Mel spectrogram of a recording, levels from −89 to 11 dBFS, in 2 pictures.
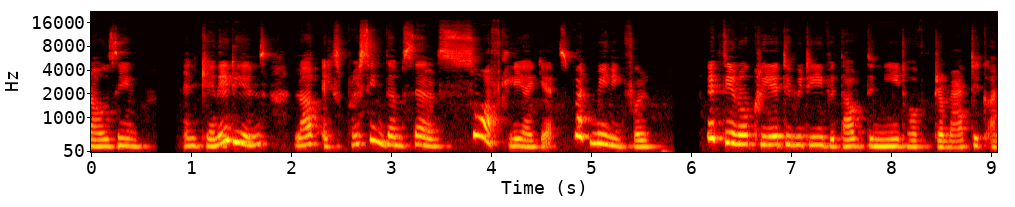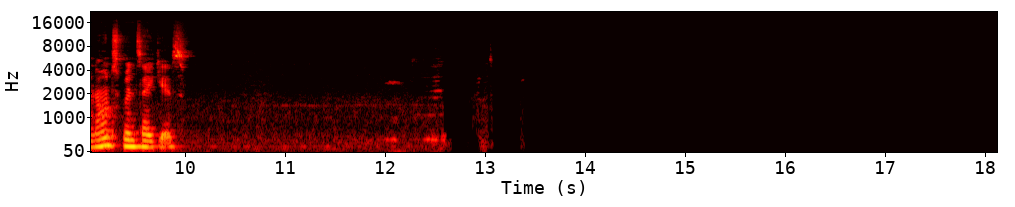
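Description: No faults found in this speech recording; the background dropping out during pauses is intended gating, and no speech is lost.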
